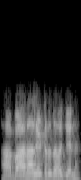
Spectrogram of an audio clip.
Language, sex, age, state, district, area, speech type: Sindhi, male, 60+, Maharashtra, Thane, urban, conversation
